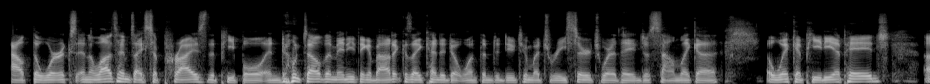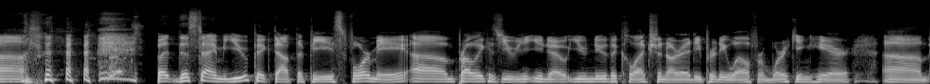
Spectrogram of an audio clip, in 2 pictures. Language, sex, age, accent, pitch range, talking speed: English, male, 30-49, American, 100-125 Hz, 215 wpm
